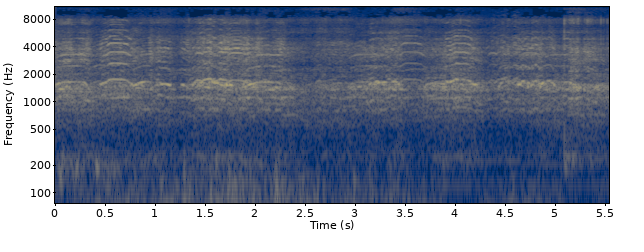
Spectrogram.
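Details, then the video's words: Geese of many kinds (Canada, White-fronted, Pink-footed, Brent, Greylag) rising at sunrise from North Norfolk coast marshes at Burnham Norton, September 2022, phone recording: loud, dense honking swelling and ebbing in pulses. "Geese taking to wing at Burnham Norton"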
